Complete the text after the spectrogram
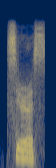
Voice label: "cirrus", Indian

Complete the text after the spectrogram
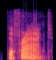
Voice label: "diffract", American

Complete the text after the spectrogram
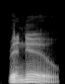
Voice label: "renew", American

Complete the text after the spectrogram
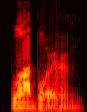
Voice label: "lobworm", American

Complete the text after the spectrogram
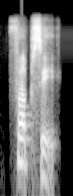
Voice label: "fubsy", Indian

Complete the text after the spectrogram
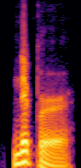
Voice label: "nipper", American

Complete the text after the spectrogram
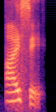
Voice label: "ICI", Indian

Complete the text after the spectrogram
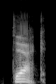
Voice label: "deck", American

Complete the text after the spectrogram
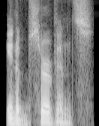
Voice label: "inobservance", American

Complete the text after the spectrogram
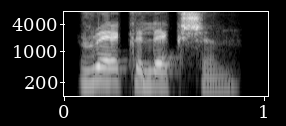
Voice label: "recollection", Indian

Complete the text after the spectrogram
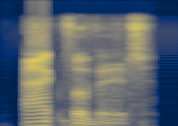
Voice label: "akvavit", British

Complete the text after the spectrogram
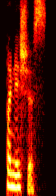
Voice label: "Pernicious", Indian; Dictionary

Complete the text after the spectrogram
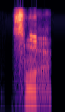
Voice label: "sneer", British

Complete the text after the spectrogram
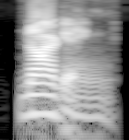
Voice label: "nogging", American

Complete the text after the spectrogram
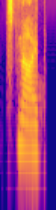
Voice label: "snipe", Indian

